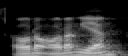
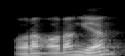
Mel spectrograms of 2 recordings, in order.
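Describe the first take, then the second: The two takes are said the same way.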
